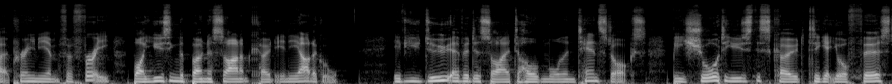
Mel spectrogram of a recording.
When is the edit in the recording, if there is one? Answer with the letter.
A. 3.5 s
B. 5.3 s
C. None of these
C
